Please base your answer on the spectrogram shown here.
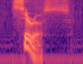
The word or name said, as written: cirrhus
